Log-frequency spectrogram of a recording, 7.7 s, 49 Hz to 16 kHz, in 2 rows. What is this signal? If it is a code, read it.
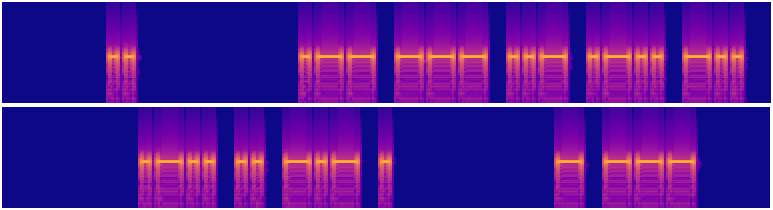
Morse code, heard as a keyed tone, about 30 wpm, 700 Hz. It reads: I WOULD LIKE TO
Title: 3x Word-Spacing - Sentences from Top 200 Words - 30wpm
